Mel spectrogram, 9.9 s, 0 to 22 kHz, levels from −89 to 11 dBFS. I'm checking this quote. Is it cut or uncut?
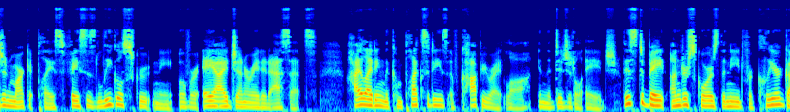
uncut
